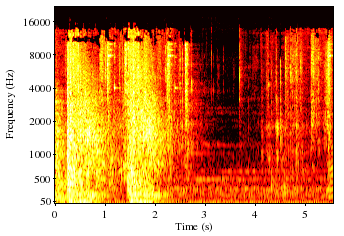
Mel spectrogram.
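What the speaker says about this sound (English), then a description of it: "I was able to shoot him" Loud bursts of gunfire in the VR version of the video game DOOM 3, with two dense rapid volleys close together, then a quieter stretch of fainter crackling shots and a lingering tail.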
